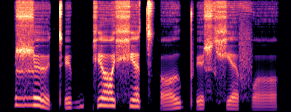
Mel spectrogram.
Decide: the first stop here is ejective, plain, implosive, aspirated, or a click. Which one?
ejective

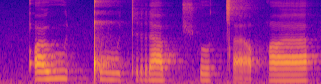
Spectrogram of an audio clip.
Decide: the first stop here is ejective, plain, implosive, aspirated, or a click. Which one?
ejective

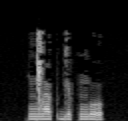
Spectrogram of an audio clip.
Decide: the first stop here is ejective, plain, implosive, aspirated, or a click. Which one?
click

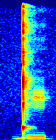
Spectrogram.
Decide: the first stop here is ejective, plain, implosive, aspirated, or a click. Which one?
click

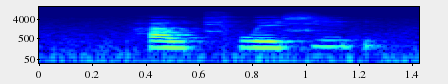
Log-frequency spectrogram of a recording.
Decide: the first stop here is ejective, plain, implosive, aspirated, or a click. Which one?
aspirated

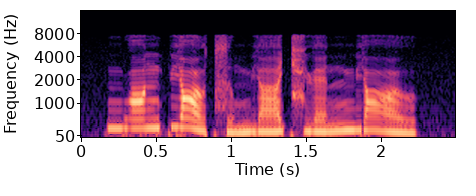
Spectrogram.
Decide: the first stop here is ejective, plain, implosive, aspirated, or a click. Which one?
plain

